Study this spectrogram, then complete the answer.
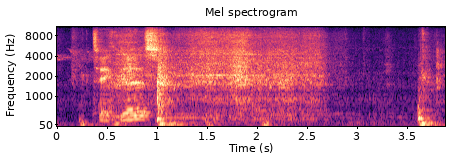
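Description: A metal sheet scrapes across a table.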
